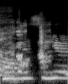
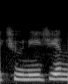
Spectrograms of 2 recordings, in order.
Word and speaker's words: Tunisian: did you know the British say they don't say Tunisian, they say Tunisian with a CH.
